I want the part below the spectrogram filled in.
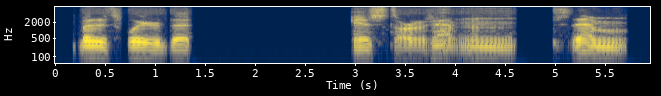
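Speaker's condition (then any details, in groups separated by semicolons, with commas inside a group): Facial paralysis after surgery; tongue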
